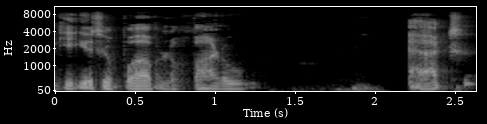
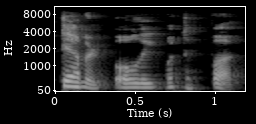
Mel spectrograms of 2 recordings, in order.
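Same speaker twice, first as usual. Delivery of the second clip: high, loud mock outrage at Foley; exasperated outburst; 9 semitones higher, 5 dB louder than usual. Reviewer reacting to a twist in the movie, high loud mock exasperation. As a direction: blurt it out like you just got caught off guard.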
